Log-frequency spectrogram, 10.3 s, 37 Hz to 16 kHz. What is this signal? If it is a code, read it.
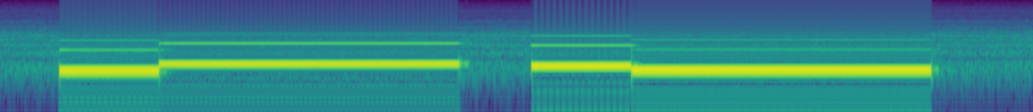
Two-tone page, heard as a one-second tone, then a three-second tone, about 360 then 510 Hz, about 460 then 370 Hz, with room echo.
